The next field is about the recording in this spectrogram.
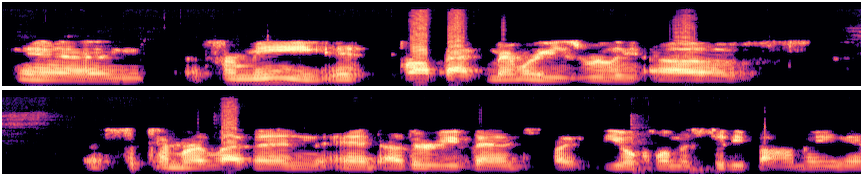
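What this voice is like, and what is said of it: American accent. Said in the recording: “you can probably hear from my voice, I'm not Kiwi. I'm American”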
